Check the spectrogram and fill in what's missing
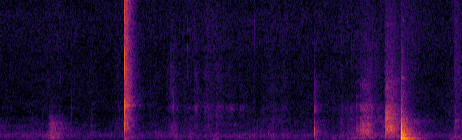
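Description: A snap fastener on a handmade cutlery roll-up pouch is clamped shut, giving a few sharp, close clicks spaced apart, with faint handling rustles between them and no talking.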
